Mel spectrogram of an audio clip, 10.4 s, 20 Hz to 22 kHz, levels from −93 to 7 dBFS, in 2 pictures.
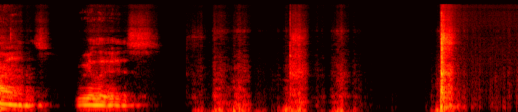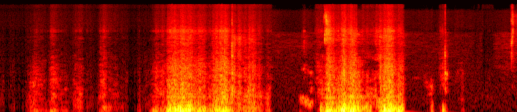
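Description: From the start to 4.40 s the speech drops by about 22 dB and turns faint and distant. That sound points to one channel inverted: with one stereo side in reversed polarity, the centred speech cancels when the two are summed to mono, likely leaving only their small difference. On a waveform this stretch is a narrow band, and a spectrogram shows faint energy.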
